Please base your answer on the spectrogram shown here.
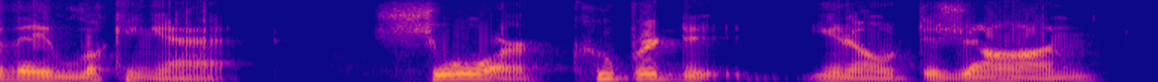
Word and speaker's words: DeJean: Sure, Cooper, DeJean, right, which that is the correct pronunciation, by the way.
